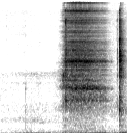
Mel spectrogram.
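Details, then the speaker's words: Incentive spirometer demonstration for deep-breathing exercise: a quiet lead-in, then a long, steady, hissing deep breath drawn in through the mouthpiece and tube, one of five to six advised inhalations. "Air को inhale करो। यानी कि जैसे लेते हो ना यहां पे दिखा रहा हूं।"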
